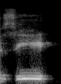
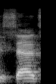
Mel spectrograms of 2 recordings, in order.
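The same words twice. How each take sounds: First: "Z" pronounced "zee", to rhyme with see; zee pronunciation. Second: "Z" pronounced "zed", to rhyme with bed; zed pronunciation. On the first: Vlogger showing viewers the other choice, "Z" said as "zee". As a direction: say "Z" as "zee", with a long ee. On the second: Vlogger showing viewers how some people name the letter, "Z" said as "zed". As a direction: say "Z" as "zed", ending in a d. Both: Shown as a demonstration. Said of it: "some people say Z".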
